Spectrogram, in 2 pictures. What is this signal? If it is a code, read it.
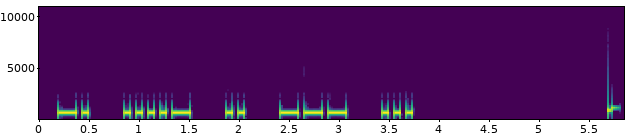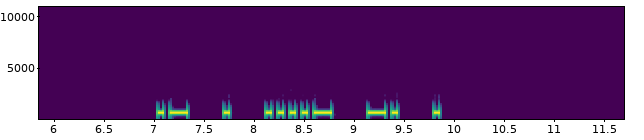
Morse code, heard as a keyed tone, about 20 wpm, spaced as for 14 wpm, 700 Hz. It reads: N4IOS AE4NE
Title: 062 Lesson 11g - Letter h - Call Signs 20wpm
